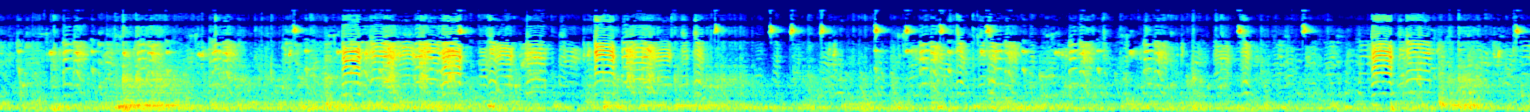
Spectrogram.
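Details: A pair of black-cheeked zebra finches give busy, nasal beeping calls, overlapping in quick bursts like tiny toy horns.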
